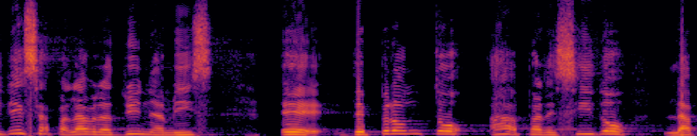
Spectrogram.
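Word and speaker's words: δύναμις: dynamis, que en realidad no es ni dunamis ni dinamis, pero es un tema de fonética más que nada. Alguien dijo, es la U francesa, y la U francesa se pronuncia poniendo la boca así.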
